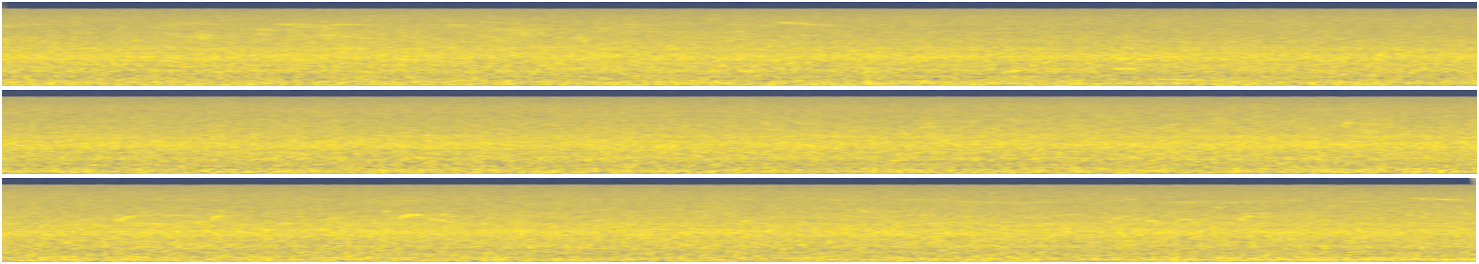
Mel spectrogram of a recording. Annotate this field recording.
Près du Sierroz rassemblement d'étourneaux dans un grand peuplier.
